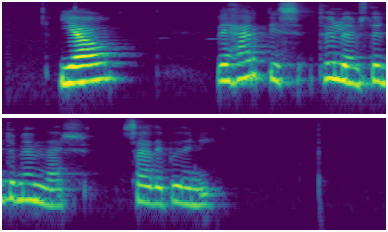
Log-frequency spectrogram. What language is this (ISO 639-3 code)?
isl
